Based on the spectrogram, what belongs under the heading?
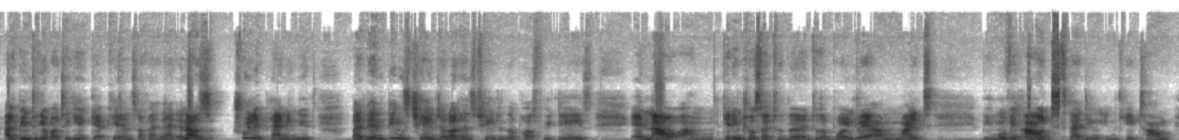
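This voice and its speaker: A woman's voice: mid-range voice, normal speed, fairly bright tone. A young woman with a South African accent, chatting casually and expressively to viewers in an informal, slangy confessional vlog. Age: late teens, young adult. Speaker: vlogger. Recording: echoey, roomy sound.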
